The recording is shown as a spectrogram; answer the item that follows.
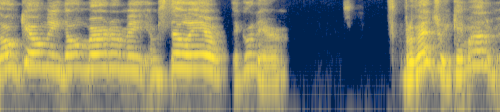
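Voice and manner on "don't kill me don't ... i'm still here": acted, high, drawn-out scream at top of lungs. Retelling what an unconscious son screamed to his parents: imitating someone screaming. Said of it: "screaming at the top of his lungs".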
